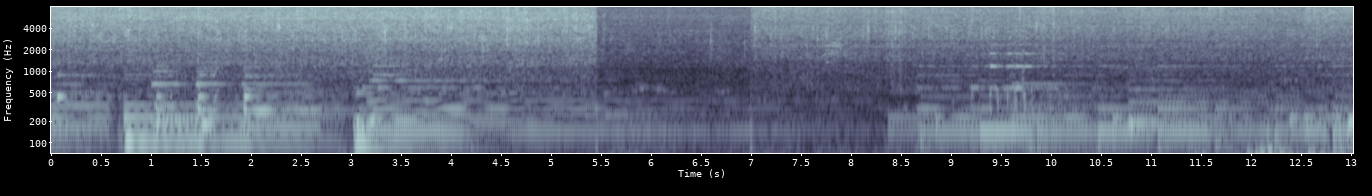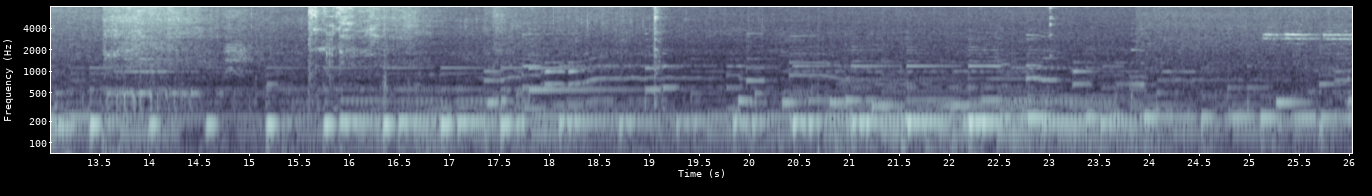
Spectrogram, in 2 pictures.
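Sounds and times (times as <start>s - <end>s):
background music: 0.0s - 5.8s, 8.5s - 12.1s, 13.1s - 26.0s
food sizzling in a pan: 0.0s - 26.0s
spatula stirring: 15.6s - 16.8s.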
